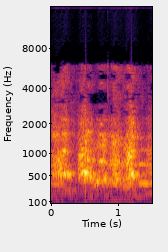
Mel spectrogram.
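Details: Dobermann at a Hungarian breeding test and Schutzhund protection training, giving a short burst of loud, harsh barks that run together in under two seconds.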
